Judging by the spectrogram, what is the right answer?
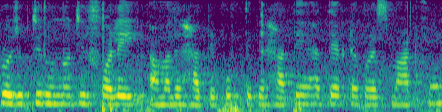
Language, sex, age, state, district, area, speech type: Bengali, female, 18-30, West Bengal, South 24 Parganas, urban, spontaneous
